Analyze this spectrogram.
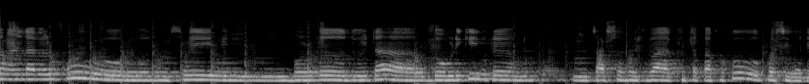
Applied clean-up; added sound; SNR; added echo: neural separator model SepFormer DNS4.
